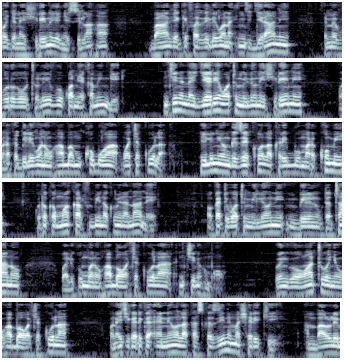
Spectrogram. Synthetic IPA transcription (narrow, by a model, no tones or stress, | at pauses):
ɔʄanaiʃiɾinijɛɲɛsilaɦa | ɓaːðijak̬ifaðiliwana̰ʔɲ̩d͡ʒiʄiɾani | jamɛvuɾuɡautulivukwamiakamiŋɡḭɲt͡ʃininaiʄɛɾiawatumiliɔniːʃiɾini | wanakaɓiliwanauɦaɓam̩kuɓwawʔat͡ʃakula̰hiliniɔŋɡɛzɛkʰɔlakaɾiɓumaɾakumi | kutɔkamwakaɛlfumbilinakuminananɛ̰ | wakatiwatumiliɔnimbilinuk̚tatanɔ | wa̰likumbwanauɦaɓawat͡ʃakulant͡ʃiniɦumɔ̰ | wɛŋɡiwawatuwɛɲɛuɦaɓawat͡ʃakulawanaiʃikatikaʔɛnɛɔlakaskazinimaʃaɾikʰḭ | ambalɔli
